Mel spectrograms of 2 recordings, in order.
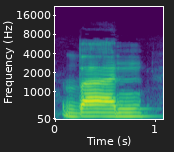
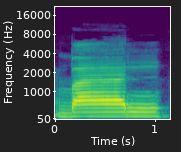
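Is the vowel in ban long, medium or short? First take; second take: medium; long. First: The vowel lasts one moderate beat. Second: The vowel is drawn out far too long. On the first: The speaker calls it right. "ngam-ngam satu harakat" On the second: The speaker calls it wrong. "Tak boleh juga lambat sangat, panjang sangat"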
